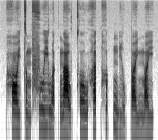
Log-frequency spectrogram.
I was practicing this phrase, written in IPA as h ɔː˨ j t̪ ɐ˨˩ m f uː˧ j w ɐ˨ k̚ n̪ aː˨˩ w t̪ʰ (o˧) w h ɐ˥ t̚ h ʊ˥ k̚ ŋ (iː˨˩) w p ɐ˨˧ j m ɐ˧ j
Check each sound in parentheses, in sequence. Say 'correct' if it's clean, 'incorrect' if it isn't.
correct, correct

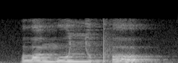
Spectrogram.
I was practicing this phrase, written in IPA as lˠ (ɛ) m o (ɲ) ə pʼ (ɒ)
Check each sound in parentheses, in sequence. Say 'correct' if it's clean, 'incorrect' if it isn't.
correct, correct, incorrect: ʌ

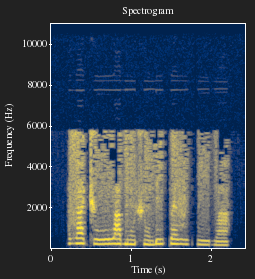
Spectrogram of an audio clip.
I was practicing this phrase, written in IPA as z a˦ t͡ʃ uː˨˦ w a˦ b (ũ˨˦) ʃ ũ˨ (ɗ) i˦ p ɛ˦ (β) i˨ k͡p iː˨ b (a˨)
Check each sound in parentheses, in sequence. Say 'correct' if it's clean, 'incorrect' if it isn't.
correct, correct, incorrect: v, incorrect: ã˨

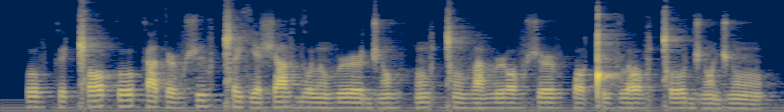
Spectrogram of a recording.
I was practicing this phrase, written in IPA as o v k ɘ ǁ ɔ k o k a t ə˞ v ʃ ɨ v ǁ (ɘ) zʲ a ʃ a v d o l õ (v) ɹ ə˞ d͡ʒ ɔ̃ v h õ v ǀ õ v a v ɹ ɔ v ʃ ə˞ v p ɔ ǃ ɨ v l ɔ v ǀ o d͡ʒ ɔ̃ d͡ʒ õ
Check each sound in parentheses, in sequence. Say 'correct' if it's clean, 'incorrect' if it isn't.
correct, correct

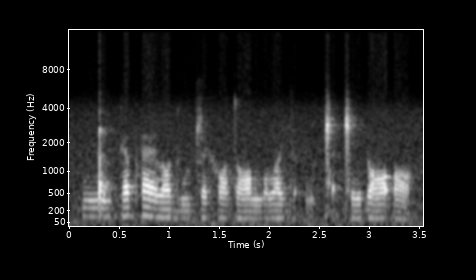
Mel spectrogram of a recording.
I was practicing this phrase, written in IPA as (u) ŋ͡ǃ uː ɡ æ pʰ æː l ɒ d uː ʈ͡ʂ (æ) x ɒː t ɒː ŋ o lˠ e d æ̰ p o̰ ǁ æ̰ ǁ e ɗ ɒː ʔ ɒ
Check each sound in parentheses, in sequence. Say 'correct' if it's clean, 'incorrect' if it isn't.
correct, correct

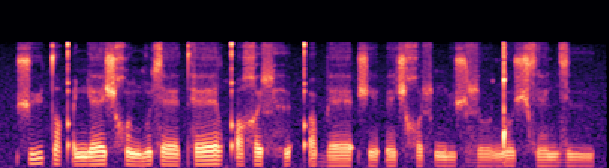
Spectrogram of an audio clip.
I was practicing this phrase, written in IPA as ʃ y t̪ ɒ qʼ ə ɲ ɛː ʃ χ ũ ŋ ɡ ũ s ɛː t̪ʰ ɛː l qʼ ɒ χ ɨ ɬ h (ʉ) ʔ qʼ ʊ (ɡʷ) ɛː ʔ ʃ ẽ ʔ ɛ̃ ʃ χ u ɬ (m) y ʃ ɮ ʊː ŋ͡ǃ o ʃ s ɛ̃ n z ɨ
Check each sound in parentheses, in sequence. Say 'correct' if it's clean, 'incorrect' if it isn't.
incorrect: ɨ, incorrect: b, incorrect: ŋ͡m

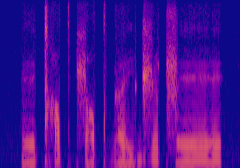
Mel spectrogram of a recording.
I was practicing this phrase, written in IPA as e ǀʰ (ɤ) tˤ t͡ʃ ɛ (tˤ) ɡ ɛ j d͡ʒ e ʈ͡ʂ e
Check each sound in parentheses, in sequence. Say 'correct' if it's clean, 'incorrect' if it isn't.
correct, correct

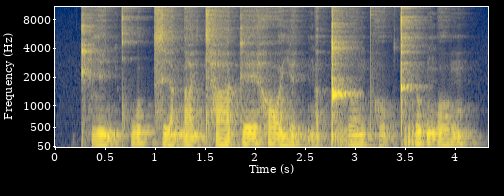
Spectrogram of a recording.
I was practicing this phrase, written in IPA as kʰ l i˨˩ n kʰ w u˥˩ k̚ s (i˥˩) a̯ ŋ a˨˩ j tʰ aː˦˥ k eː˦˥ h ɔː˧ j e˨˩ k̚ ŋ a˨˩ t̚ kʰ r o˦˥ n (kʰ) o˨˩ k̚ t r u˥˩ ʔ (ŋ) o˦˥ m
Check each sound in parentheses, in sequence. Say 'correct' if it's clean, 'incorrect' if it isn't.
incorrect: i˨˩, incorrect: pʰ, correct

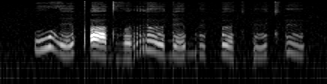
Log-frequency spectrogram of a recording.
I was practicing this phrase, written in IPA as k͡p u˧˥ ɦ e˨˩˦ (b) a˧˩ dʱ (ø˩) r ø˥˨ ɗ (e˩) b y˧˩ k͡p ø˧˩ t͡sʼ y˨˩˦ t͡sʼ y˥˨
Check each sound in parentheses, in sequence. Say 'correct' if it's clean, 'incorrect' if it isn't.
incorrect: pʼ, incorrect: ə˩, incorrect: e˨˩˦

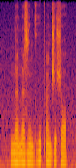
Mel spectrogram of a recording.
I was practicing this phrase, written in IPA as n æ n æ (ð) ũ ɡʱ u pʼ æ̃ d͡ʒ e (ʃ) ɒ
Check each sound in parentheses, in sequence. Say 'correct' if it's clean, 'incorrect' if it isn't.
incorrect: z, correct

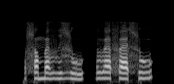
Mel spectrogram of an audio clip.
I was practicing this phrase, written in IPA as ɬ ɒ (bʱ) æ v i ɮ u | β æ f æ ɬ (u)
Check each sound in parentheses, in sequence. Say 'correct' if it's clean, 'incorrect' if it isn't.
incorrect: m, correct

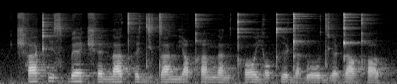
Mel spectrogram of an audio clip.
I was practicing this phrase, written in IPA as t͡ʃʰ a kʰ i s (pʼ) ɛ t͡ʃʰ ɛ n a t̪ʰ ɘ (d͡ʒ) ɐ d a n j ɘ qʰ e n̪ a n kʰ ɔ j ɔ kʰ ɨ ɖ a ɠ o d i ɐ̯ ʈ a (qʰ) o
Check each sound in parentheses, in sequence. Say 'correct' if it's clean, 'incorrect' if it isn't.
incorrect: ɓ, incorrect: dʲ, correct

